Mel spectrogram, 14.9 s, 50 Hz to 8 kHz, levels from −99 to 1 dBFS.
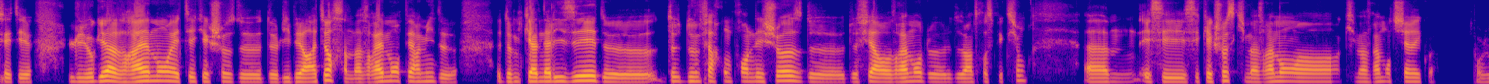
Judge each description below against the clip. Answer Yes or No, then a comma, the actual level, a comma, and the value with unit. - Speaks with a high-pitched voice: No, medium, 140 Hz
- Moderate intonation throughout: No, narrow, 2.1 semitones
